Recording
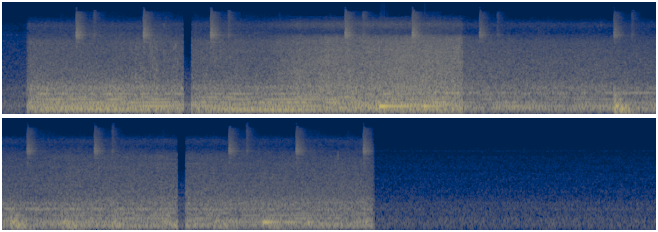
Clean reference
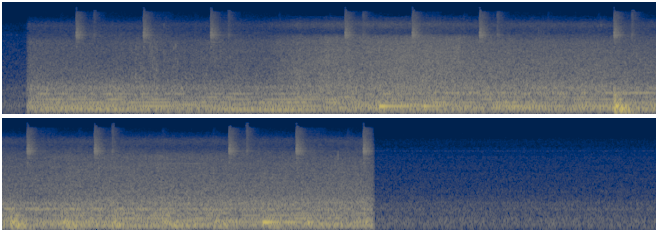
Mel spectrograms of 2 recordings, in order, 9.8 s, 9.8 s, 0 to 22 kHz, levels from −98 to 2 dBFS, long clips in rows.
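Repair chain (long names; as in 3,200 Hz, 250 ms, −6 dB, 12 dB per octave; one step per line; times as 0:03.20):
clipped peaks rebuilt −19.5 dBFS
repair the gap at 0:01.36/0:06.22, 55 ms
level 0 dB, from 0:03.45 +8 dB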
